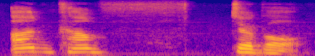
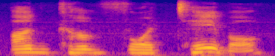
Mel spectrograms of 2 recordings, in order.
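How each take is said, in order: First: One syllable is dropped, giving four syllables. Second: Every syllable is said, giving five syllables. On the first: The speaker calls it right. "We say it like that" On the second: The speaker calls it wrong. "Too many syllables"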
